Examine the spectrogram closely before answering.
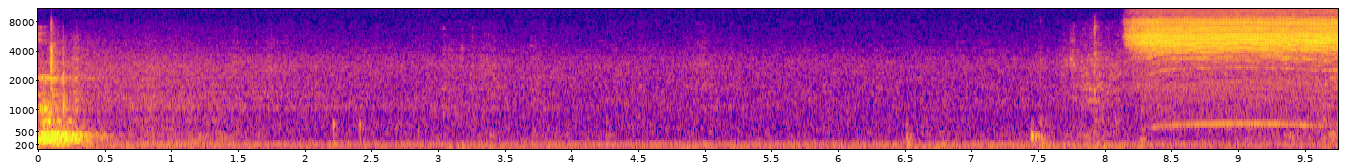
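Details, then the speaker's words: Lima Class 31 model locomotive motor after overhaul, pinion oiled and brushes refitted: quiet hum then a steady, even high whir with no screech, running smoothly. "sounds much better no screeching"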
